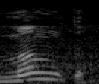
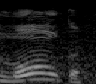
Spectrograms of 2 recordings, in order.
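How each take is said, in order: First: The vowel sounds like 'uh'. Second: The vowel sounds like 'oh'. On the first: The speaker calls it right. "जबकि इनको बोला जाता है मंक" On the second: The speaker calls it wrong. "इसको हम बोलते हैं मोंक"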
